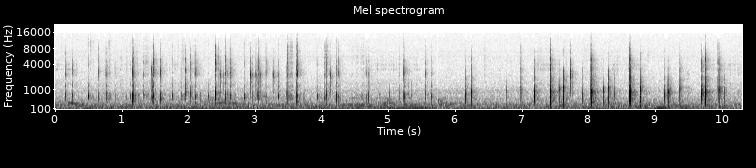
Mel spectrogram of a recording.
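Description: A small neon-green plastic box with a handle, full of gel water beads, is held in both hands, tapped with long nails and shaken. Dozens of short, crisp clicking taps with a hollow plastic tone around 870 Hz sound over a soft, low rolling rustle from the beads. The taps come faster and louder toward the end.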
